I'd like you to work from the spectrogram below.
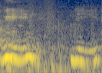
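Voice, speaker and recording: A woman's voice: high voice, full character voice. An actress playing a chatty, irreverent charwoman on stage, laughing often as she talks to a silent listener. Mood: fervent. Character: chatty middle-aged charwoman, cheeky and irreverent. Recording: echoey stage sound from far off, faint hiss.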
